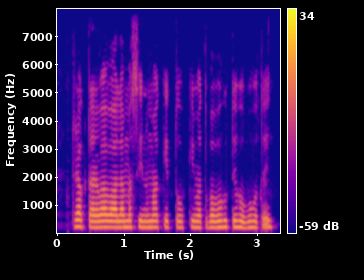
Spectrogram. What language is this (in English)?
Magahi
